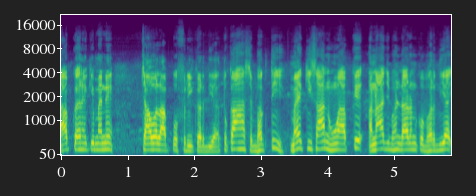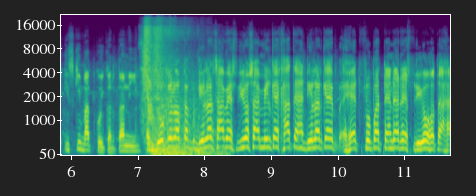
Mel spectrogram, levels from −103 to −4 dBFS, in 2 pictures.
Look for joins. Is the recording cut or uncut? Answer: cut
